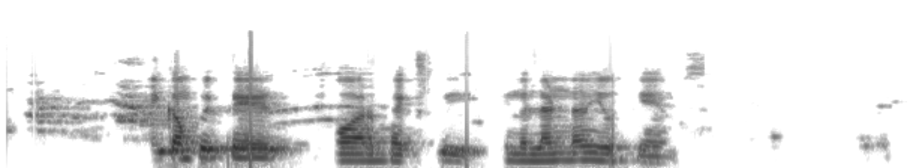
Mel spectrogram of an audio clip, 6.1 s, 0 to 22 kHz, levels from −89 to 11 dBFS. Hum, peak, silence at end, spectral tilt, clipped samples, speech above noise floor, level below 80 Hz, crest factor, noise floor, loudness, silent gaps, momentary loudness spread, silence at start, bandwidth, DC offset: none; 0 dBFS; 1.65 s; -7 dB/octave; under 0.1%; 22 dB; -56 dBFS; 20 dB; -40 dBFS; -19 LUFS; 3.28-3.33 s; 19 LU; 0.15 s; 11 kHz; under 0.1%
